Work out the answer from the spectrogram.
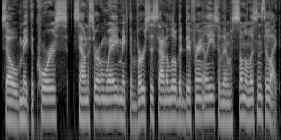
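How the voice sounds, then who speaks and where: A man's voice: medium pitch, little pitch movement, brisk, darkish tone, smooth, dry recording, clean studio sound. A young man, a musician guest in an interview, answering casually with many fillers and restarts.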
